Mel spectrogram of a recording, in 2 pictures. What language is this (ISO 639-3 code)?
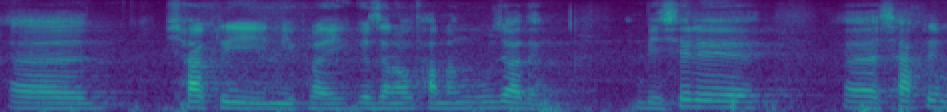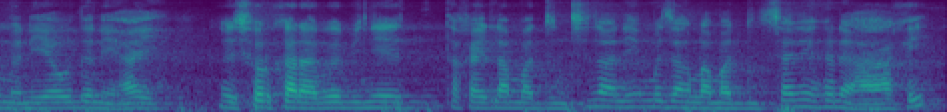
brx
